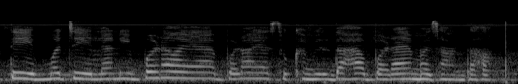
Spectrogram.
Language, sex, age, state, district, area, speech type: Dogri, female, 18-30, Jammu and Kashmir, Udhampur, rural, spontaneous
